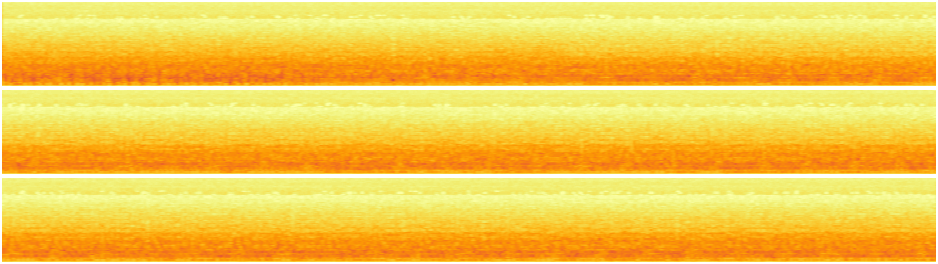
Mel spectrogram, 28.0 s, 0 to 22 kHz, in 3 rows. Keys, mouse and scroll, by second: 5.6 click, 6.2 scroll up 1, 7.0 right click, 8.8 right click, 10.1 right click, 11.4 KP_0, 12.8 right click, 15.6 s, 17.0 right click, 17.3 s, 18.4 s, 20.1 right click, 20.5 s, 21.9 click, 22.2 s, 23.1 click, 23.4 right click, 25.3 right click.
